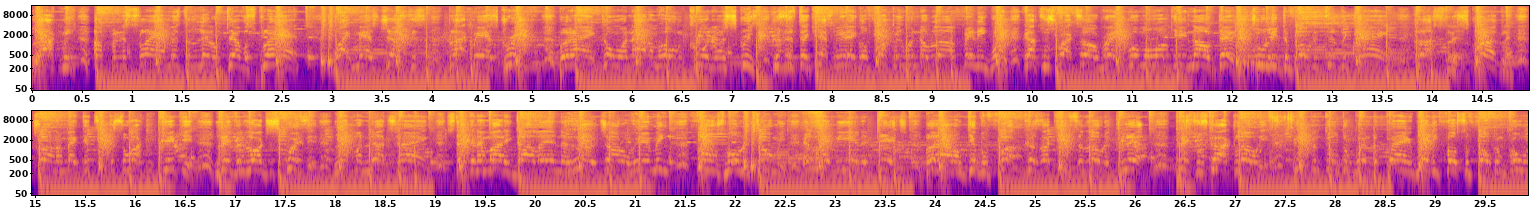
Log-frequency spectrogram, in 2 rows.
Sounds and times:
Music: 0:00.0 - 0:29.9.

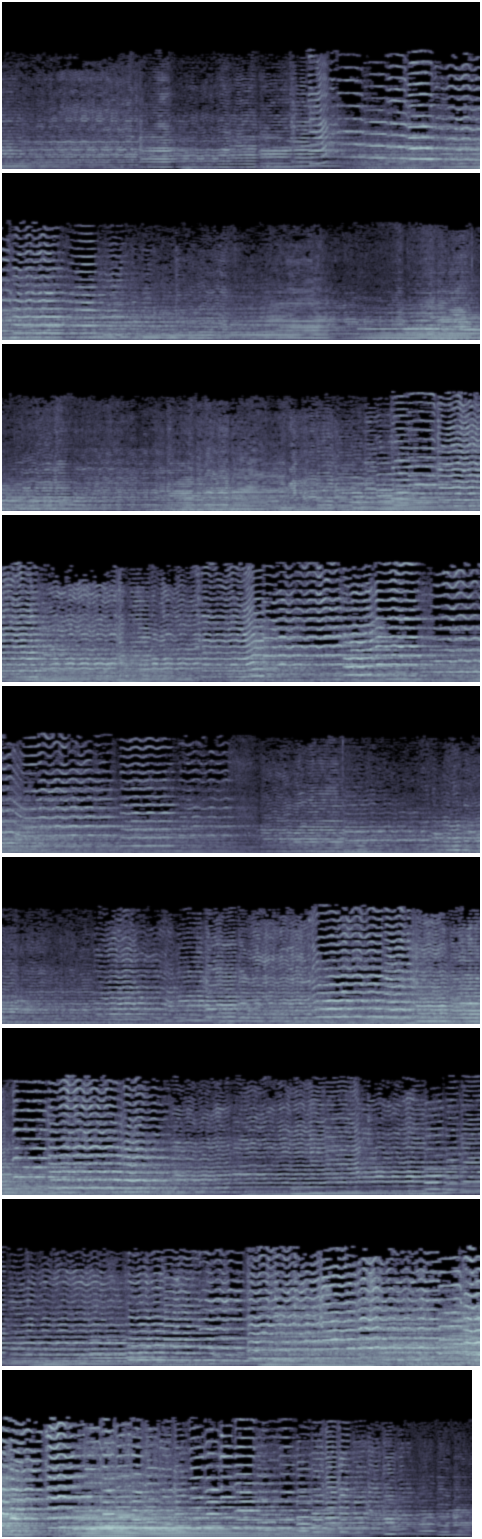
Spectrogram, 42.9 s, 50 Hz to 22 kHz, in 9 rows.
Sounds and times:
Violin, fiddle: 0:00.0 - 0:42.9.

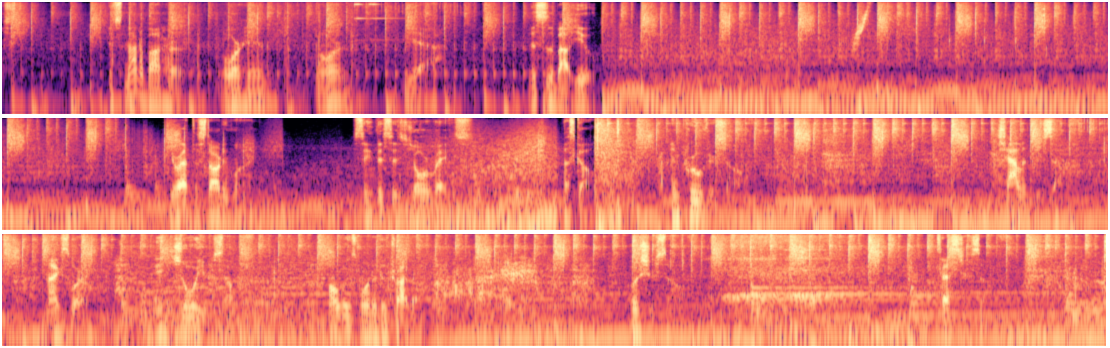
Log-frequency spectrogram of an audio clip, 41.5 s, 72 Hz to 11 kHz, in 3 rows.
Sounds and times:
Speech: 0:00.0 - 0:00.3, 0:01.3 - 0:04.4, 0:05.0 - 0:05.6, 0:06.6 - 0:07.5, 0:15.9 - 0:17.0, 0:18.2 - 0:19.7, 0:20.8 - 0:21.3, 0:22.1 - 0:23.2, 0:26.2 - 0:27.3, 0:28.2 - 0:28.8, 0:29.4 - 0:30.8, 0:31.7 - 0:33.0, 0:35.5 - 0:36.2, 0:39.3 - 0:40.2
Music: 0:00.0 - 0:41.4.

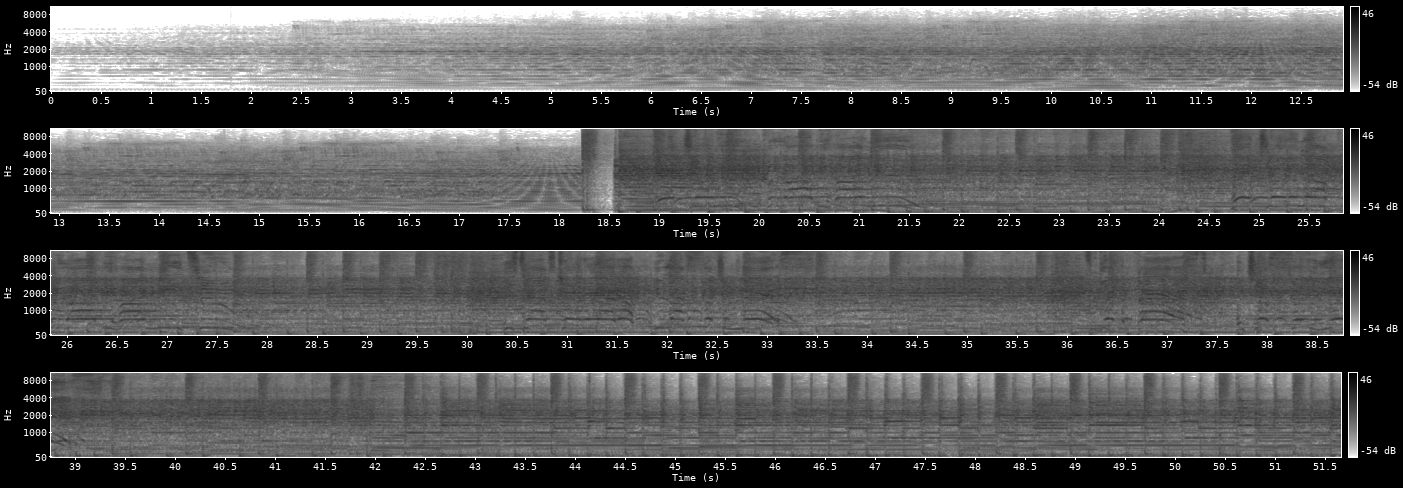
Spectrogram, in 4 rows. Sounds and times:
Music: 0:00.0 - 0:51.6.

